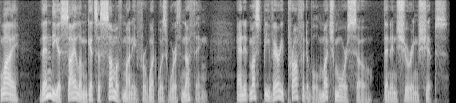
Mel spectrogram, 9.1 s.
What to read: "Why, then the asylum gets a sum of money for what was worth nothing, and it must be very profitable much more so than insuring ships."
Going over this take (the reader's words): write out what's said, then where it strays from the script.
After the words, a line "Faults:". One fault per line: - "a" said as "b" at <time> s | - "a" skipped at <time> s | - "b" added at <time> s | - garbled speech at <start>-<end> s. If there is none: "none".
"Why, then the asylum gets a sum of money for what was worth nothing, and it must be very profitable much more so than insuring ships."
Faults:
none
